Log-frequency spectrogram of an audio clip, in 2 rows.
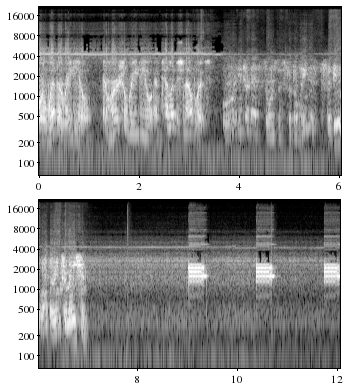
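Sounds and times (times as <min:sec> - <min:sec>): screechy digital data tones: 0:00.0 - 0:07.0
faint radio hiss: 0:00.0 - 0:07.1.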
